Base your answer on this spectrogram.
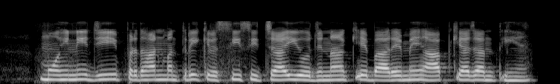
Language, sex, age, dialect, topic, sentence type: Hindi, female, 18-24, Awadhi Bundeli, agriculture, statement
